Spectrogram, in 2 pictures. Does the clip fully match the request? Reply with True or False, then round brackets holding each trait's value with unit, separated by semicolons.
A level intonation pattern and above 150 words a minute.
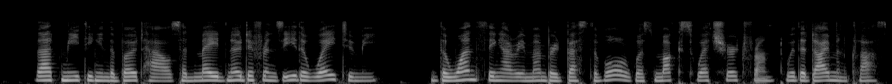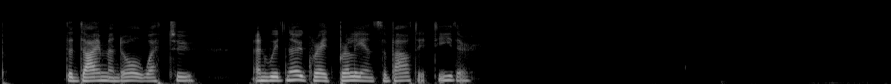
False (1.7 semitones; 140 wpm)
